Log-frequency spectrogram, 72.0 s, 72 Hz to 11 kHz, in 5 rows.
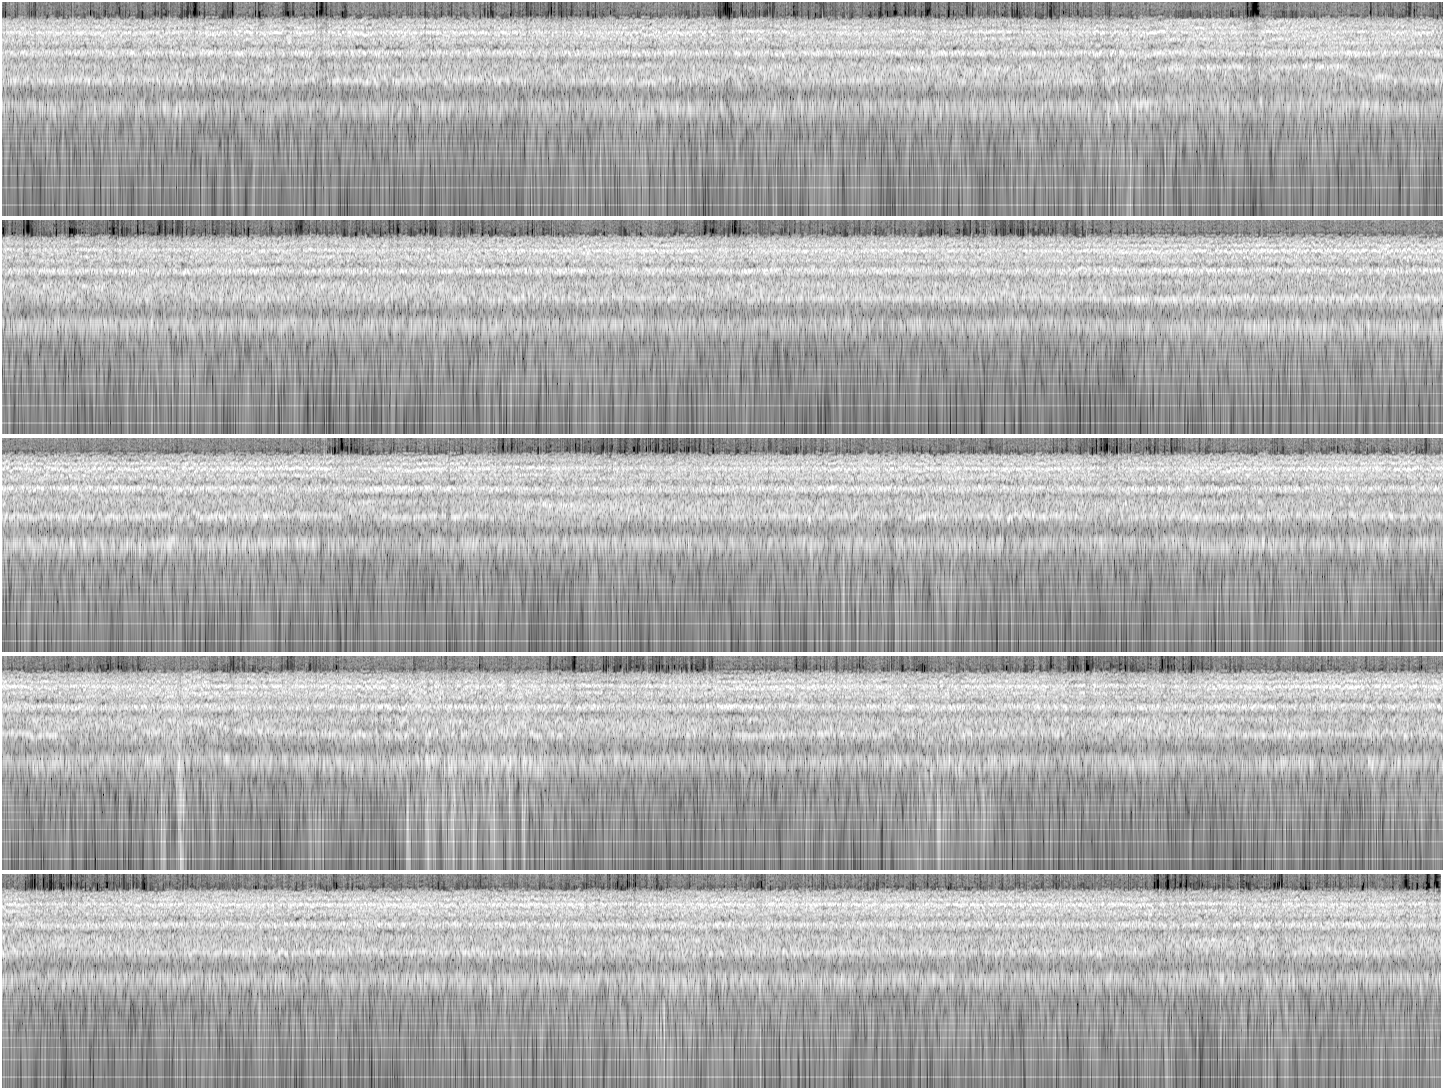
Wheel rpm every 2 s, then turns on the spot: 230, 230, 230, 230, 230, 240, 300, 230, 230, 230, 230, 230, 230, 210, 210, 220, 220, 220, 240, 230, 230, 230, 250, 230, 230, 230, 230, 230, 230, 230, 230, 230, 230, 230, 230, 230.
none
